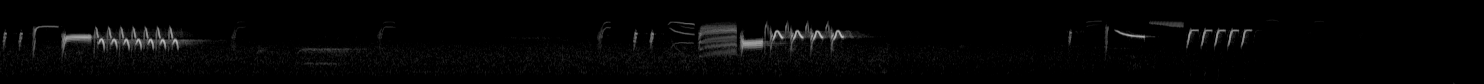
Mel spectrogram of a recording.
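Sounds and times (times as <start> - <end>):
Bewick's wren song: 0.0 - 4.1, 4.7 - 13.9.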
